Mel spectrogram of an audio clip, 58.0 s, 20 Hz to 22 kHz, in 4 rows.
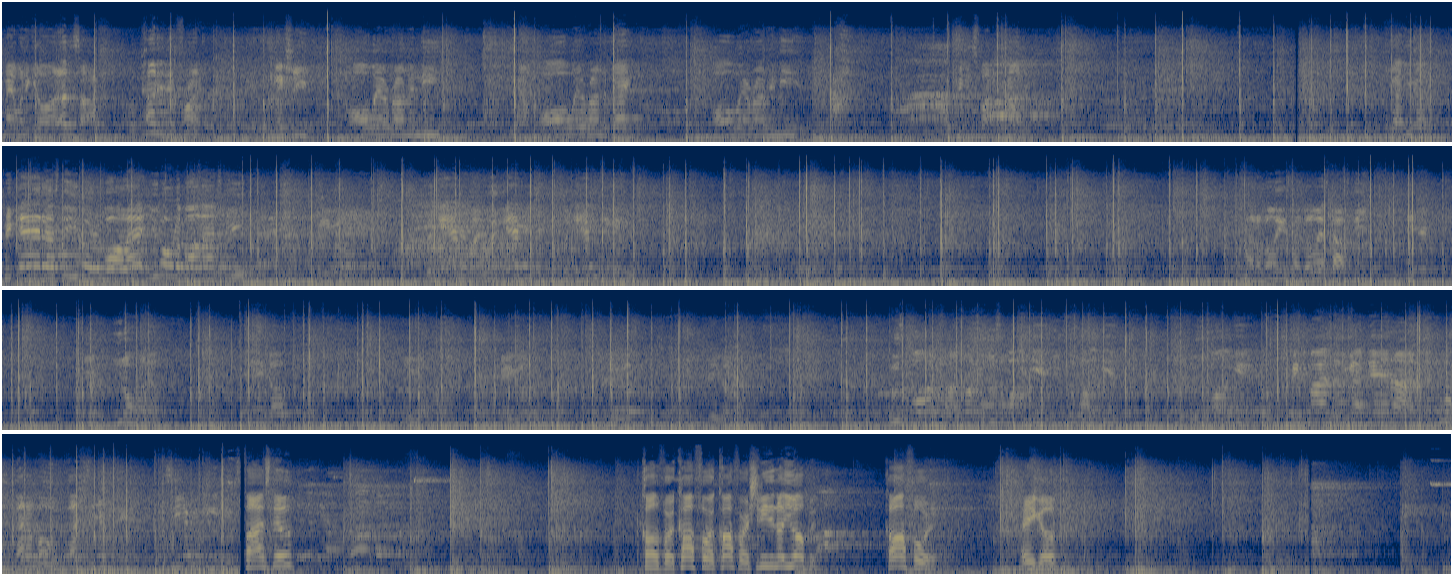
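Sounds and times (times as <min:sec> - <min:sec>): basketball bouncing on hardwood floor: 0:09.4 - 0:45.8, 0:46.9 - 0:49.9, 0:53.3 - 0:57.9.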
